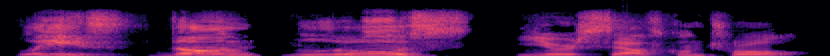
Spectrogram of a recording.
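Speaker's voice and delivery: each word drawn out slowly for learners; slow, careful teacher demo; slow model sentence. Shown as a demonstration. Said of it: "one sentence that you can use in this case is".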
